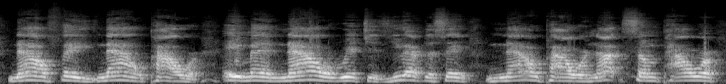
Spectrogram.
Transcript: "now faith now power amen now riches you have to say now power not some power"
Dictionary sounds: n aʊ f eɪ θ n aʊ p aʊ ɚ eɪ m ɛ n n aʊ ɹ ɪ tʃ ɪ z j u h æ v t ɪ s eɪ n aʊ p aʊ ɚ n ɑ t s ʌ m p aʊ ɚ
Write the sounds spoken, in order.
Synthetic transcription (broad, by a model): n aʊ f eɪ θ n aʊ p aʊ ɚ eɪ m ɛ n n aʊ ɹ ɪ tʃ ɪ z j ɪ h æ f t ɪ s eɪ n aʊ p aʊ ɚ n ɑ t s ʌ m p aʊ ɚ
